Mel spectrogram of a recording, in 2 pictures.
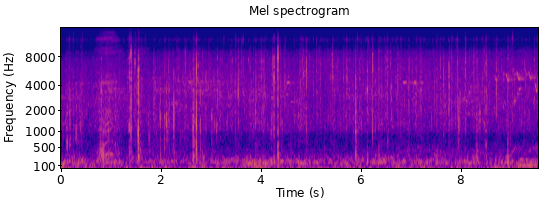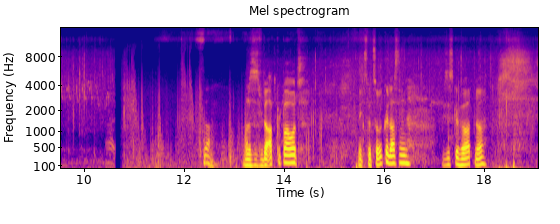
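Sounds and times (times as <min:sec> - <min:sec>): steady rain hiss: 0:12.3 - 0:19.0.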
